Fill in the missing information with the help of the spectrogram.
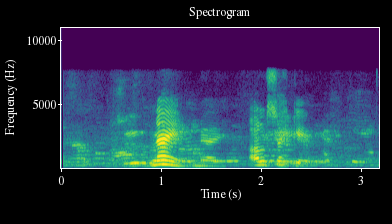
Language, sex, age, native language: Icelandic, male, 9, Icelandic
